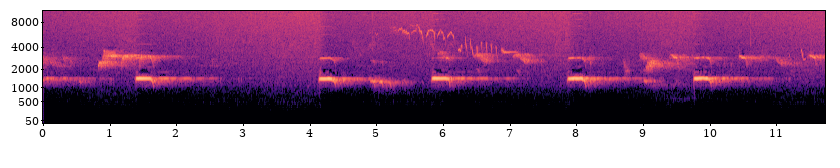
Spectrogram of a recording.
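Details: Owls giving steady whistled hoots, five clear notes spaced about two seconds apart after a short pause, with a trilling warble and scattered chirps from other birds behind.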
